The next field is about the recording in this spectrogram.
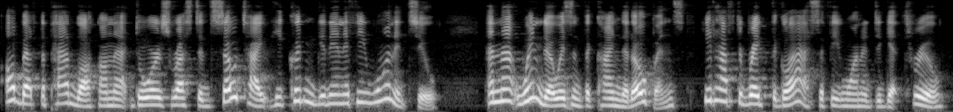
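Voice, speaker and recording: A woman's voice: mid-range voice, sing-song, normal speed, dark tone, highs cut off, natural voice. Woman reading as a bold, dramatic young girl. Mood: confident, dismissive. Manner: theatrical when chanting. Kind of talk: children's storybook read-aloud.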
